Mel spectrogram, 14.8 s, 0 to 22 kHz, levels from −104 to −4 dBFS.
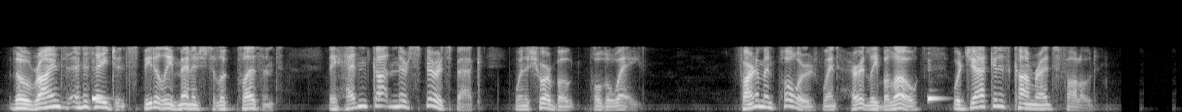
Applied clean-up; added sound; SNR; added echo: none; Cowbell; 5 dB; none.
